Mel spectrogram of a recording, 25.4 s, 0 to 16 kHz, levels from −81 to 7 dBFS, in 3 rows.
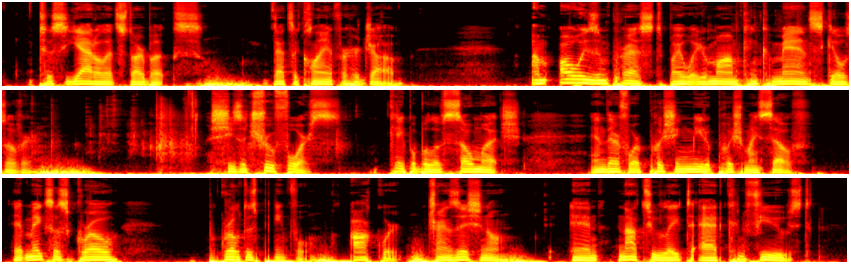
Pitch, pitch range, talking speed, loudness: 105 Hz, 95-115 Hz, 125 wpm, -13 LUFS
